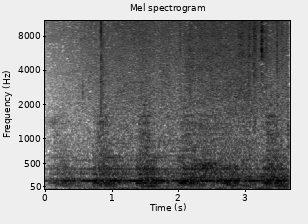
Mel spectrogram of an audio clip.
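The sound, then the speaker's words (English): A deep, rumbling bass chord from double basses and piano, opening an aria about Hamlet, sounds again and again, dark and heavy, with a thunder-like low resonance and no voices. “The aria starts with this sort of very low bass chord, almost like thunder going off, repeated, sort of very low, and the double basses in the piano.”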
